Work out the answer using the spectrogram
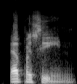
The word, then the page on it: epicene: American English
